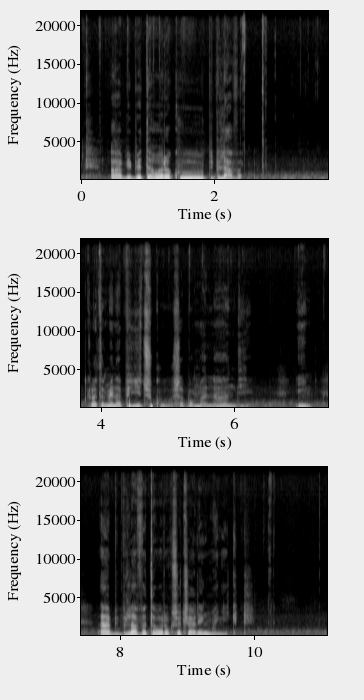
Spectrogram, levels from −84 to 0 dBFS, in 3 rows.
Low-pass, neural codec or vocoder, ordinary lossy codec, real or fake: none; vocoder, 48 kHz, 128 mel bands, Vocos; none; fake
